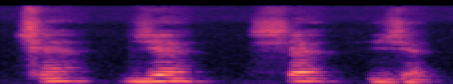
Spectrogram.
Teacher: चारों साउंड में हम जीभ को पैलेट के पास में ले जाते हैं ऊपर की साइड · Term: पैलेटो एल्वियोलर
